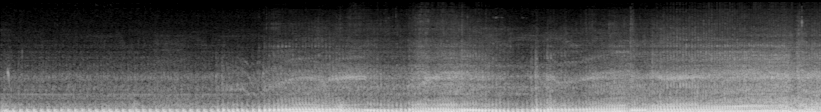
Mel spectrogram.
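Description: A Honda Grom motorcycle cruises through Springfield, Missouri streets: a loud, close engine drone that swells as it speeds up, with wind rumble and faint clatter throughout.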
